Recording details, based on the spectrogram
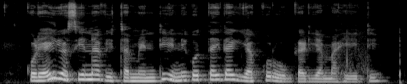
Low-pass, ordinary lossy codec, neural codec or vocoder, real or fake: none; none; none; real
